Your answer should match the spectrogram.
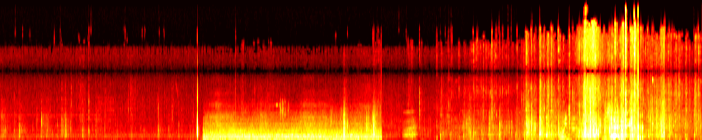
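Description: Mountain bike clattering and rattling over rocky ground, loudest in the last few seconds, with many sharp knocks. Earlier, a few seconds of steady noise start with a click and cut off abruptly.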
